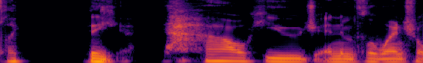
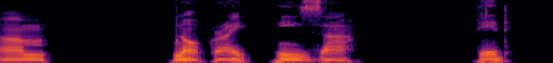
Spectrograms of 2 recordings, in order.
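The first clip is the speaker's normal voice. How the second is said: put-on slow, drawled Australian accent; 4 semitones lower than usual. Retelling a friend's answer about his sick dad: imitating a friend, Australian-sounding. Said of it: "it's an incredible impression".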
